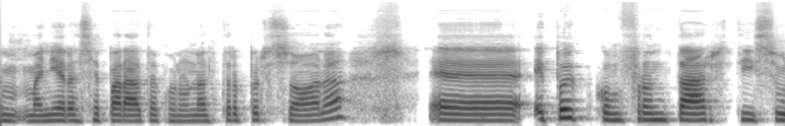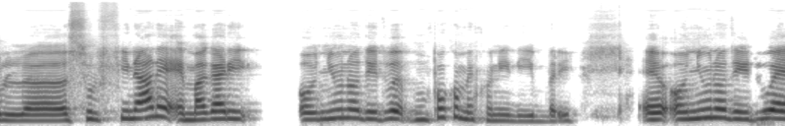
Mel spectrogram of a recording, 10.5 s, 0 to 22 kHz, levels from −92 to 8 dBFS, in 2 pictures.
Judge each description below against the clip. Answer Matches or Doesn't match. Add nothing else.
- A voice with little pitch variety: Doesn't match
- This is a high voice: Matches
